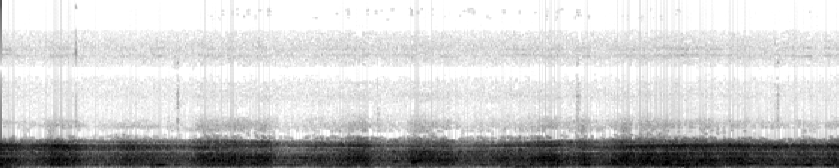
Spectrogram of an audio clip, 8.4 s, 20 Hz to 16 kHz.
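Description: Shortwave AM reception of Voice of Indonesia on 3325 kHz through a Sony ICF-2001D receiver in narrow sync mode: a weak broadcast half-buried in steady hiss and static, with short pitched fragments of the programme showing through. The sound is cut off above about 3 kHz by the narrow filter, which gives it a muffled tone.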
